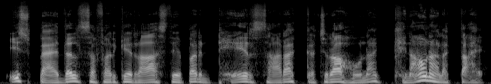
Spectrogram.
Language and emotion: Urdu, disgusted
